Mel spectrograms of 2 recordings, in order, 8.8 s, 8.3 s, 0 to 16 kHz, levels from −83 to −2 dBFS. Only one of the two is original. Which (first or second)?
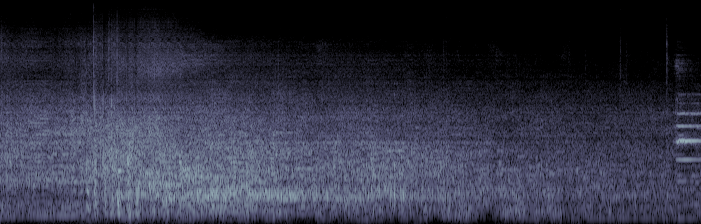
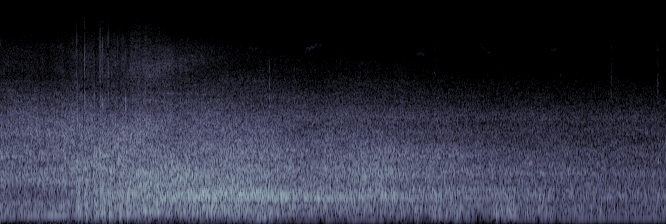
second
